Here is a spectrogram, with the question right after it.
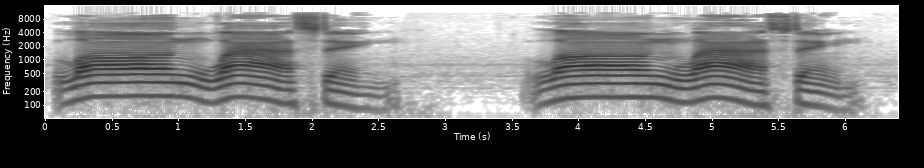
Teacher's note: Both of those words have an NG on the ending. Neither is releasing a G sound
